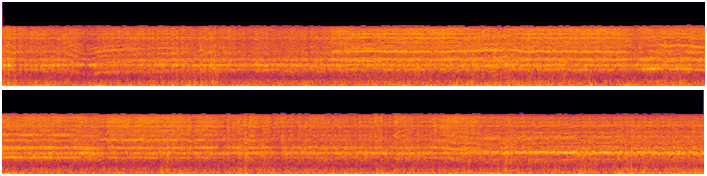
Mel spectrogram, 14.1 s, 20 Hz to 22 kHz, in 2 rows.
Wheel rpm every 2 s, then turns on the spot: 170, 200, 200, 190, 190, 180, 150.
none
